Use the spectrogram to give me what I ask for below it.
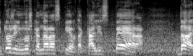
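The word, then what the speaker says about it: καλησπέρα: И точно так же, как калимера, точно так же ударение идет калиспера. И тоже немножко нараспев. Да, калиспера.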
